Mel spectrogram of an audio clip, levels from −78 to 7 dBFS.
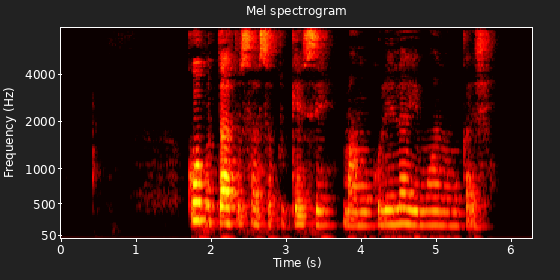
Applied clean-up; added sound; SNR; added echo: none; none; none; reverberation time 0.3 s.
